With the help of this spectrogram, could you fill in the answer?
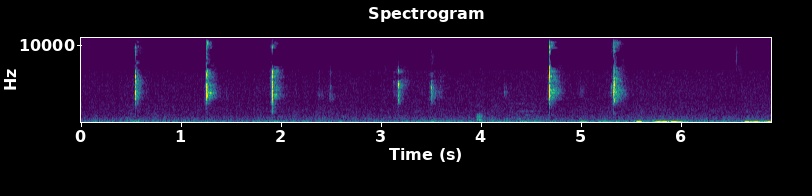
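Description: A palm-sized solid bar of mint-green and white striped soap, held in one hand, is scratched and scored with thin lines by a thin metal tool held by a hand with long pink nails. Sharp, bright clicking scrapes stand out as short separate bursts over a quiet low rumble. A few low thumps come near the end.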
